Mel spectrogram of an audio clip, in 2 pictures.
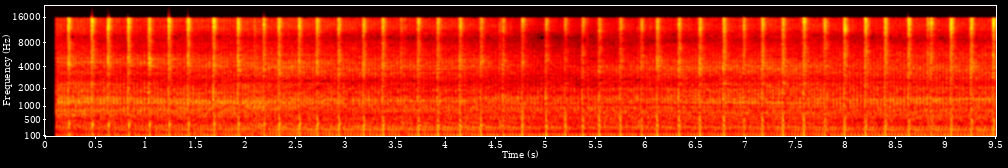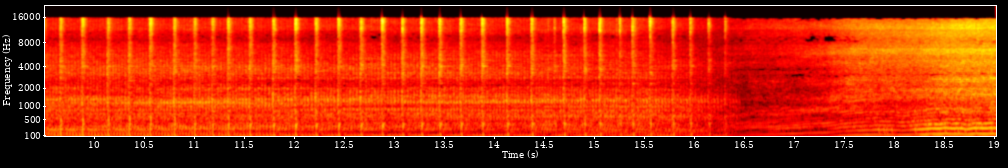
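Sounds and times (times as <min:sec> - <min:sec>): sharp engine ticking: 0:00.1 - 0:16.5
motorcycle engine idling: 0:00.1 - 0:19.0.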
